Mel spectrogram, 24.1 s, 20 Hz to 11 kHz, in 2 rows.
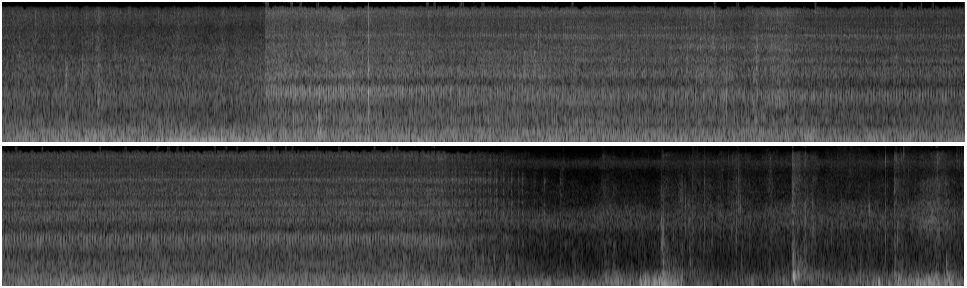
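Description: Ford Transit box van's diesel engine running as the van drives slowly and pulls up. The engine stops about 18 seconds in, and a few short knocks follow in the quiet.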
